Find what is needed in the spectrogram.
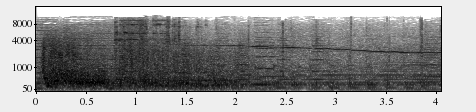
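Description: Animated-cartoon sound effects over background music: a loud rush of gushing, splashing water at the start, then a long high tone that falls slowly in pitch.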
